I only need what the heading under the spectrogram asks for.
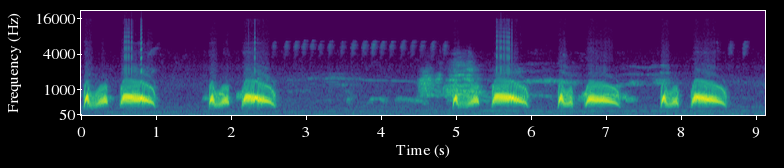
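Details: A spotted dove sings to attract wild birds, giving about five phrases of a short doubled coo and then a longer falling coo, with a pause in the middle and faint soft notes.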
